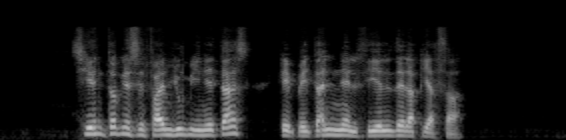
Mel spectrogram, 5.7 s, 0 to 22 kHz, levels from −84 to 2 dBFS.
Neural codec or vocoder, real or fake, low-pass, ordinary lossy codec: codec, 16 kHz in and 24 kHz out, 0.8 kbps, FocalCodec, streaming, 65536 codes; fake; 9.9 kHz; MP3, 64 kbps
